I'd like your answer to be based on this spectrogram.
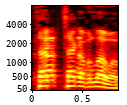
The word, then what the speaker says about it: Tagovailoa: It's Tagovailoa, but it's Tua Tagovailoa.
